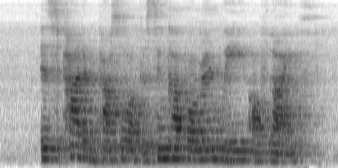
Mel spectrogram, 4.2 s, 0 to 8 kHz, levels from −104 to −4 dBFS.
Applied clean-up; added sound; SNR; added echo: none; Bowed string instrument; 13 dB; reverberation time 0.9 s.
